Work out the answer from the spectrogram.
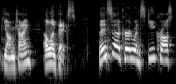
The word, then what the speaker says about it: Pyeongchang: P.F. Chang. Stop it. How do you say it? Pyeongchang. Pyeongchang.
